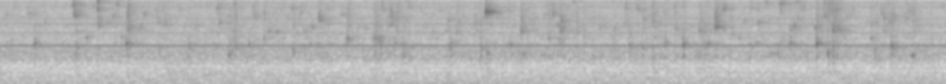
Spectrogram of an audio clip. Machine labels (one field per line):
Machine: pump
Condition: normal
